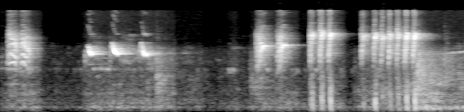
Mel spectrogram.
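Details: Common iora song meant to prompt a young caged bird to start calling: high slurred chirps, a quick three-note phrase, then rapid ringing rattles that run into each other.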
